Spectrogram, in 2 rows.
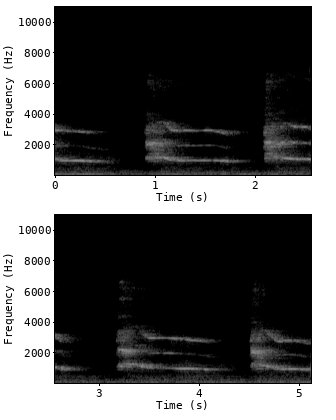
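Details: Chester, a timid male Chihuahua puppy born 13 November 2019, reacts to hearing his own recorded cries. Five sustained, wavering howls with bright overtones slide gently downward, each lasting nearly a second and separated by short gaps. A low background hum runs throughout.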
